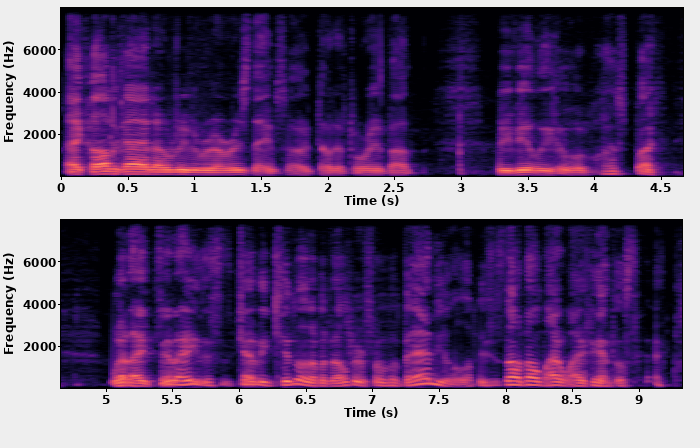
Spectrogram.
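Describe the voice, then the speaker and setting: An older man with a gravelly, husky voice chats and tells stories in a church group. His pitch swings in a lively way, and his manner is jokey. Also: fast. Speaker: church elder, seniors' group member. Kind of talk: casual chat, storytelling.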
